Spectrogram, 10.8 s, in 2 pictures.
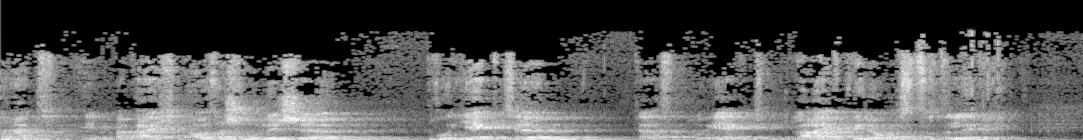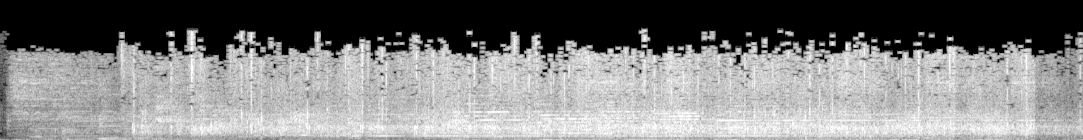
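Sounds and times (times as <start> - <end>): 
speech: 0.6 - 6.4
audience applause: 5.5 - 10.8.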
